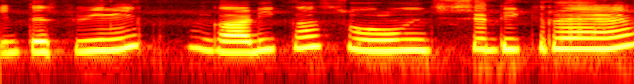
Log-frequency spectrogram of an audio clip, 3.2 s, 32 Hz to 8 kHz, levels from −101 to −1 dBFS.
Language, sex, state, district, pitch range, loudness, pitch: Chhattisgarhi, female, Chhattisgarh, Raigarh, 285-340 Hz, -17 LUFS, 315 Hz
